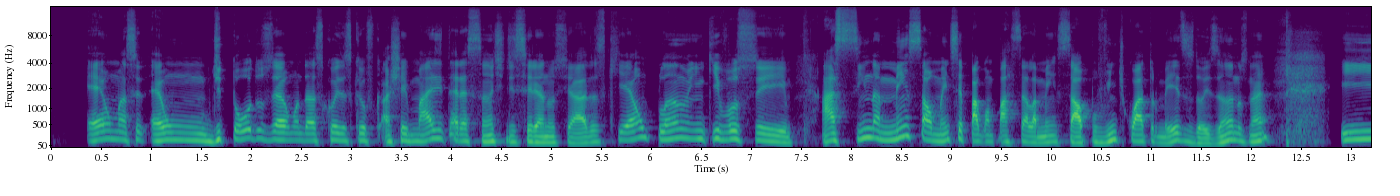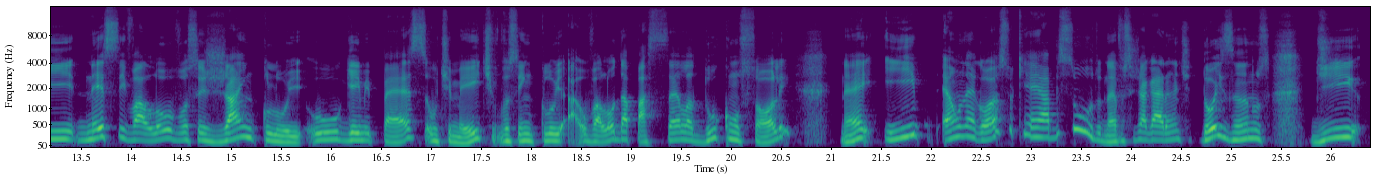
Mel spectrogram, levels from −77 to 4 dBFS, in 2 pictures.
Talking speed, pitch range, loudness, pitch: 160 wpm, 130-170 Hz, -25 LUFS, 150 Hz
